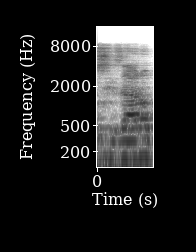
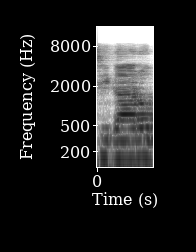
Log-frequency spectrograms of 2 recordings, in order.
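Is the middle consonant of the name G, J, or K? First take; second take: J; G. First: The middle consonant is a J sound. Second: The middle consonant is a G sound. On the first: "कुछ लोग इसको सिजारो pronounce करते हैं" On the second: "कुछ सिगारो बोलते हैं"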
